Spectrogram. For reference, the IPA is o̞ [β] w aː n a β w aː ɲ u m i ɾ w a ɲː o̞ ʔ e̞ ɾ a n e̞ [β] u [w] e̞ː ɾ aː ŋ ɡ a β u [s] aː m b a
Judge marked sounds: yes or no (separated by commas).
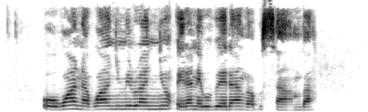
yes, yes, no, yes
